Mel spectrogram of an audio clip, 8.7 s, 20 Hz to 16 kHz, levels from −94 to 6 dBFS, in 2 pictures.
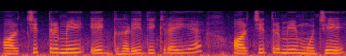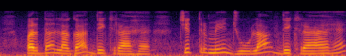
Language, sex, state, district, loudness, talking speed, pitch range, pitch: Hindi, female, Madhya Pradesh, Katni, -21 LUFS, 160 wpm, 190-245 Hz, 210 Hz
